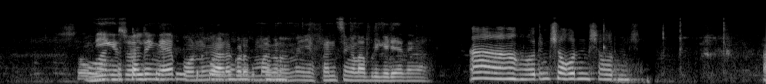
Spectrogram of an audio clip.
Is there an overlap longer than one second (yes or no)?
yes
